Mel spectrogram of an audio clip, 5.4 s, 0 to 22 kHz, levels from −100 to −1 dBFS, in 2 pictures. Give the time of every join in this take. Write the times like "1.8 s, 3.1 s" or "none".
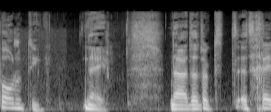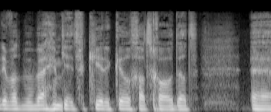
2.0 s, 3.3 s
